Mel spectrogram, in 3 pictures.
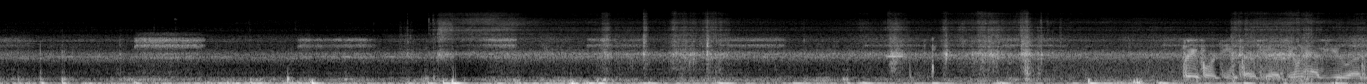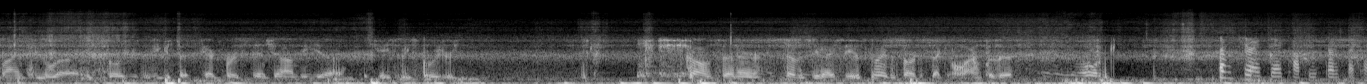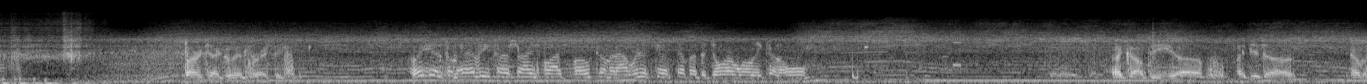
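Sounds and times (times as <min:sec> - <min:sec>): microphone handling noise: 0:00.0 - 0:18.6, 0:19.3 - 0:28.4
wind on microphone: 0:00.0 - 0:28.4
fire rumbling: 0:00.0 - 0:41.0
man talking over two-way radio: 0:11.8 - 0:18.4, 0:19.5 - 0:24.8, 0:29.2 - 0:30.6, 0:31.4 - 0:36.0, 0:37.8 - 0:41.0.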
